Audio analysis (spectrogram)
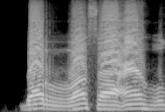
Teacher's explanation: huruf lam dilebur ke dalam huruf ra jadi huruf-hurufnya hilang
